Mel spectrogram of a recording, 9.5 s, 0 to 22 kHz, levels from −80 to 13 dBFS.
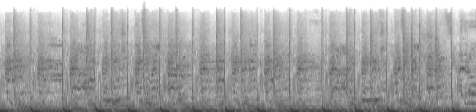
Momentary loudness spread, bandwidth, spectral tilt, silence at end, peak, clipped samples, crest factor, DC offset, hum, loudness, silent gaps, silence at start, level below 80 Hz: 2 LU; 15.5 kHz; -4.5 dB/octave; 0 s; -4 dBFS; under 0.1%; 12 dB; under 0.1%; none; -18 LUFS; none; 0 s; -18 dBFS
